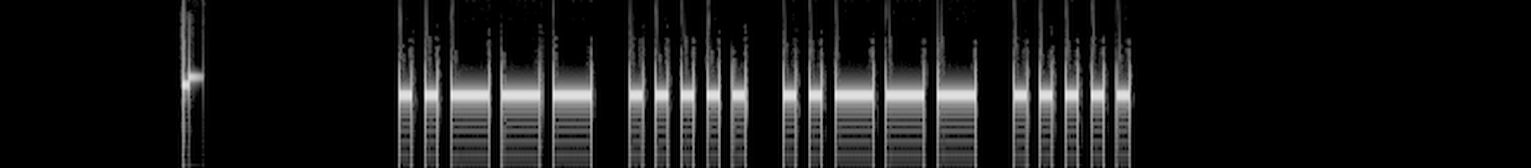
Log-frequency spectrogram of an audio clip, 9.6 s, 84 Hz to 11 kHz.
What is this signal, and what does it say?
Morse code, heard as a keyed tone, about 15 wpm, 700 Hz. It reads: 2525
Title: Common Cut Numbers - 4-Digit 15wpm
